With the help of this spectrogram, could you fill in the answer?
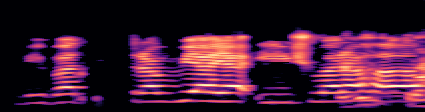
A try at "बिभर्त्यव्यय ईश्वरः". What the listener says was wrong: అంటావు బిభర్త్ర అంటావు ఆ రా ఎక్కడి నుంచి వచ్చి నీకు బిభర్త్యవ్యయ బిభర్త్రార్త్ర అంటావు బిభర్త్ర లేదమ్మి బిభర్త్యవ్యయ ఈశ్వరః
